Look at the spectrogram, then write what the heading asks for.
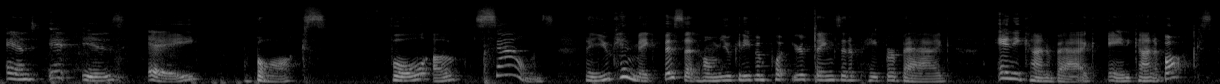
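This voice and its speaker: A woman's voice: on the low side, very animated, unhurried, slight background noise. A woman hosting a children's storytime, talking simply and encouragingly to young children as she demonstrates a craft. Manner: refers to herself in third person.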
